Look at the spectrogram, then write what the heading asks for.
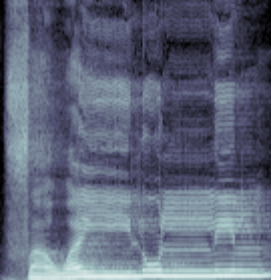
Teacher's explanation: Selanjutnya ada idgham bila gunnah karena ada tanwin dhammah menghadapi huruf lam. Cara bacanya tanwin dileburkan ke lam tanpa ditahan, tanpa dengung. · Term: idgham bila ghunah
